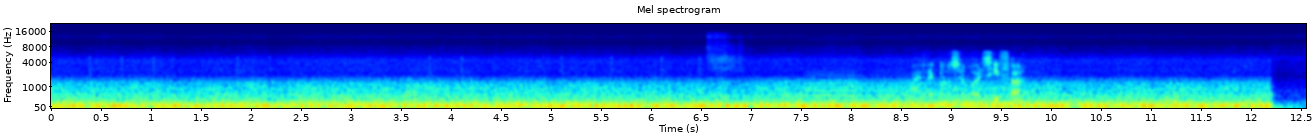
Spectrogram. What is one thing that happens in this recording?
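Rain patters on a train windscreen.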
